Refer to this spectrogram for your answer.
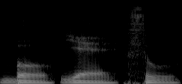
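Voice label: "boyethu", concatenated syllables; Affixing experiment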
